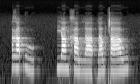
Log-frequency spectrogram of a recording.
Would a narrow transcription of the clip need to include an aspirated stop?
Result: no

